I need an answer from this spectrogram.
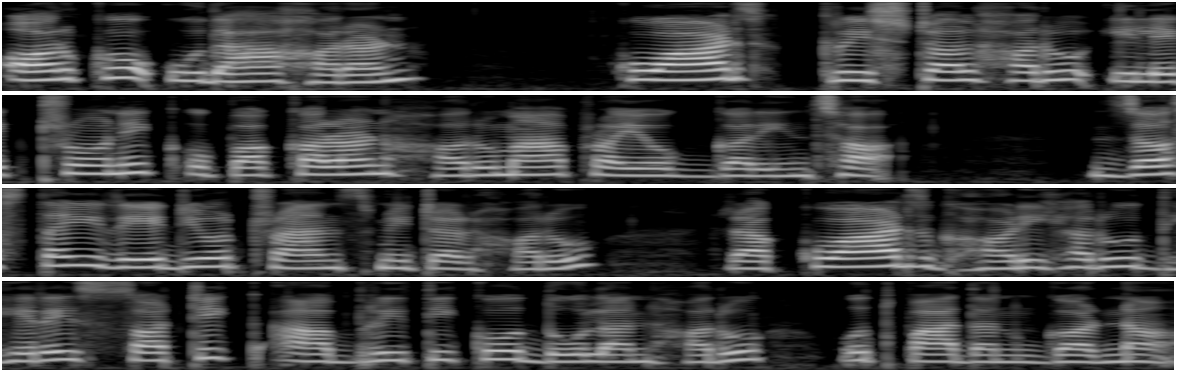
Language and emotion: Nepali, neutral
